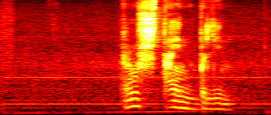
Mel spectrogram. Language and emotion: Russian, angry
